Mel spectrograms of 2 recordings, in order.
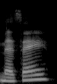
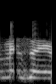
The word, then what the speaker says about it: meze: Meze? Yeah, meze or meze.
